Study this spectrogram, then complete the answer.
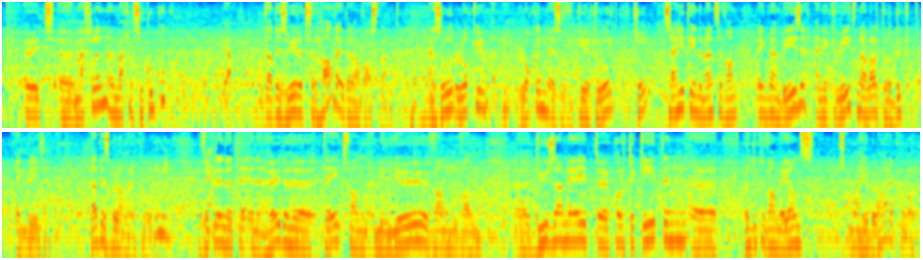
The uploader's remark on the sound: Horeca Expo Live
